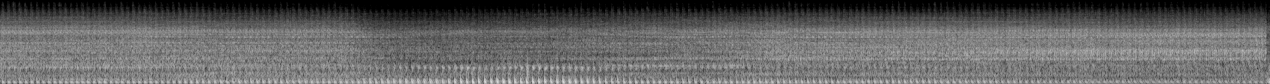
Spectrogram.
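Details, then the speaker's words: TVS Apache RR310 at first cold start of the day, after a fall over a rock: fast steady clatter over the single's idle, louder than the engine's usual noise; owner suspects chain tensioner or valve clearance, cause unconfirmed, more noticeable once hot. "De por si el motor es algo ruidoso, digamos, pero eh yo detecto como un eh voy a expresarlo así, un claqueteo eh un poco más fuerte. Este fue el primer arranque del día, digamos, el arranque en frío."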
